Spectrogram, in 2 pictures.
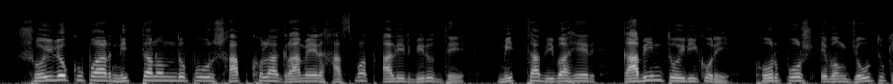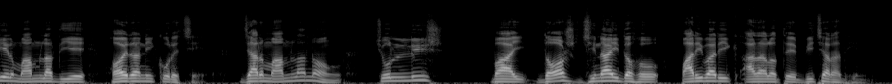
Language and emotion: Bengali, neutral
